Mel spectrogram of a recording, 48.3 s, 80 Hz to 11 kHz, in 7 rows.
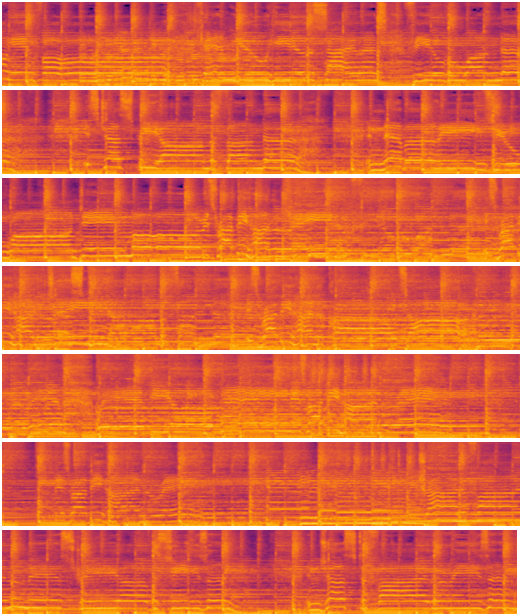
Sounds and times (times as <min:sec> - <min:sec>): Music: 0:00.0 - 0:48.3.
